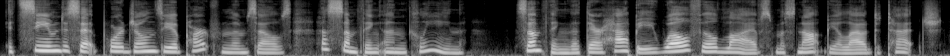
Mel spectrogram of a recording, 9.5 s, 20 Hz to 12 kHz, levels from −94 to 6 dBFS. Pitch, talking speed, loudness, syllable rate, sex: 210 Hz, 150 wpm, -19 LUFS, 4.9 syllables/s, female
